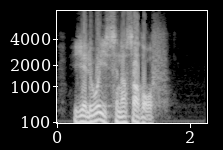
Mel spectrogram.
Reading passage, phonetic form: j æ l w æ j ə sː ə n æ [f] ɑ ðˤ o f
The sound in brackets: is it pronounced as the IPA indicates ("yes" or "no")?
no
